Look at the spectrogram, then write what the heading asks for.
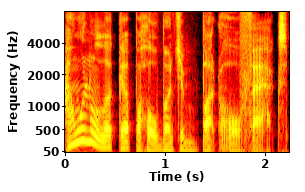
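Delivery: ordinary delivery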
